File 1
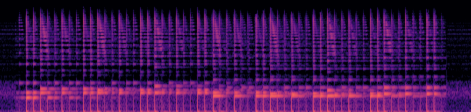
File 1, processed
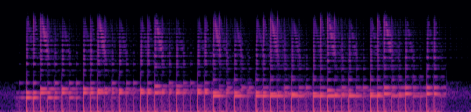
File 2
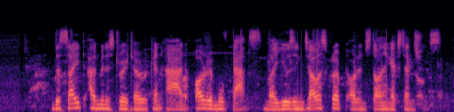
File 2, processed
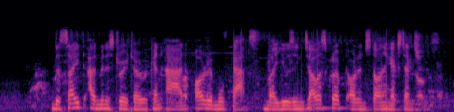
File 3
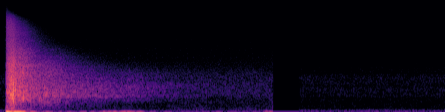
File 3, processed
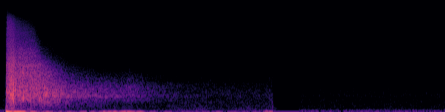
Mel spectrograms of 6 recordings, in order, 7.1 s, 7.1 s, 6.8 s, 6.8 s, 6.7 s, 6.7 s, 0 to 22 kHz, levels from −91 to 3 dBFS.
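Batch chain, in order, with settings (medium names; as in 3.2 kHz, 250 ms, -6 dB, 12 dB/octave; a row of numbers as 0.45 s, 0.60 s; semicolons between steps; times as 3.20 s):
hum notches 50/100/150 Hz; level-controlled noise filter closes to 430 Hz, open at -25.5 dBFS; compression 3:1, threshold -32 dBFS; on a send: feedback echo behind a high-pass 82 ms, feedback 72%, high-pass 3.2 kHz, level -23 dB; on the sum: trim +1 dB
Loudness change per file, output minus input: -4.0 LU, -7.0 LU, -7.0 LU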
